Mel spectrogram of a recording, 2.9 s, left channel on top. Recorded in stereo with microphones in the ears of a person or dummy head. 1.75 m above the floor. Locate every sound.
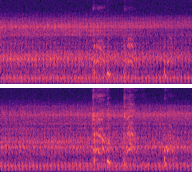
1.4 s a cough: 50° right (ahead or behind)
